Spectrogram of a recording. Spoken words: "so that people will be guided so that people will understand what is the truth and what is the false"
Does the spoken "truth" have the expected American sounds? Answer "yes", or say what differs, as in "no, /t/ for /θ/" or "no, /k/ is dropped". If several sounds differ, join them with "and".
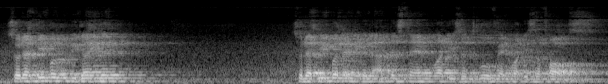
no, /f/ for /θ/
